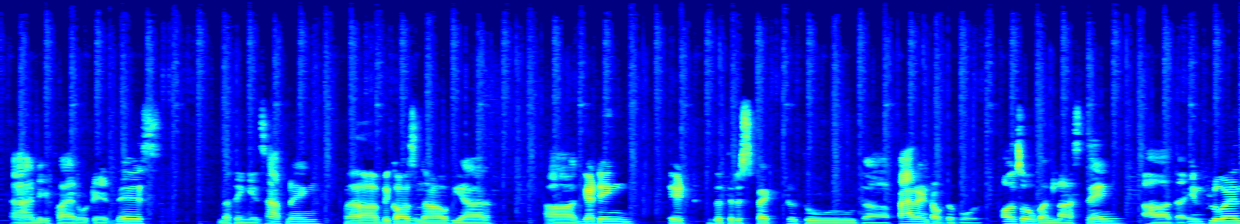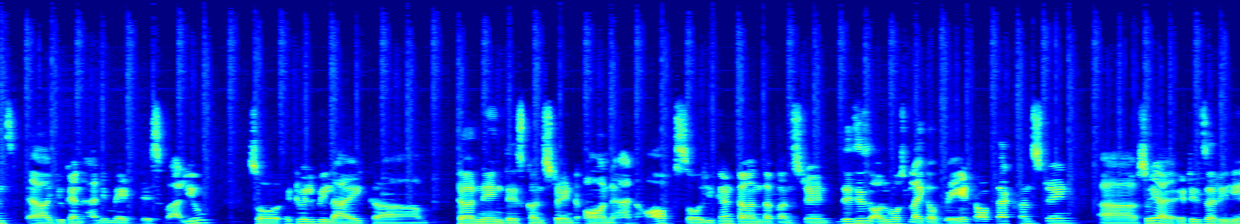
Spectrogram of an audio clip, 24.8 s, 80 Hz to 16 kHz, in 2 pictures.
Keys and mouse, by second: 0.9 r, 2.2 r, 5.8 g, 9.0 click, 11.2-14.1 drag, 18.5-23.2 drag.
